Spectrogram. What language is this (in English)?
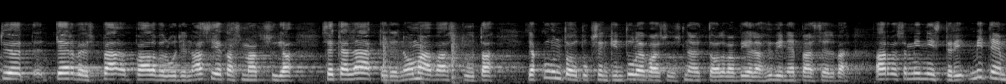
Finnish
